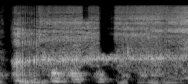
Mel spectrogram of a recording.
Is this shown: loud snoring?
yes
